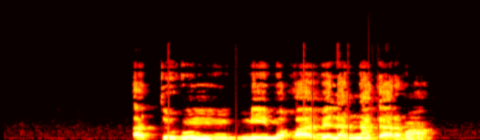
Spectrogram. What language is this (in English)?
Bateri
